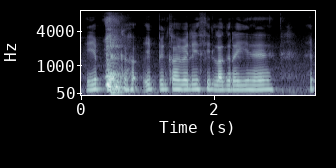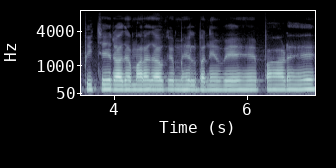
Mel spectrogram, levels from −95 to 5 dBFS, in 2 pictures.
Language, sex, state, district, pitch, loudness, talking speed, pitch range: Hindi, male, Rajasthan, Jaipur, 130 Hz, -19 LUFS, 160 wpm, 125-135 Hz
